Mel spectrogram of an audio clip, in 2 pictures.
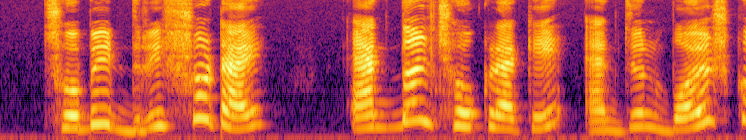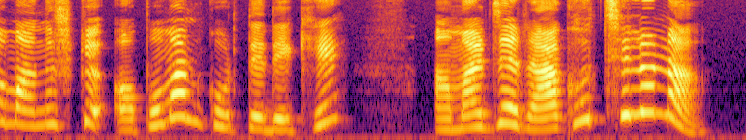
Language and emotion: Bengali, angry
